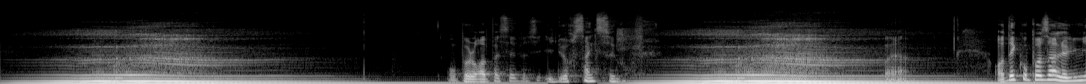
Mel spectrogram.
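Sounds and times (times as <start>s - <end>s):
vehicle engine roaring past with Doppler pitch shift: 0.0s - 3.7s, 6.6s - 9.6s
speech: 4.6s - 6.8s, 10.0s - 10.8s.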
